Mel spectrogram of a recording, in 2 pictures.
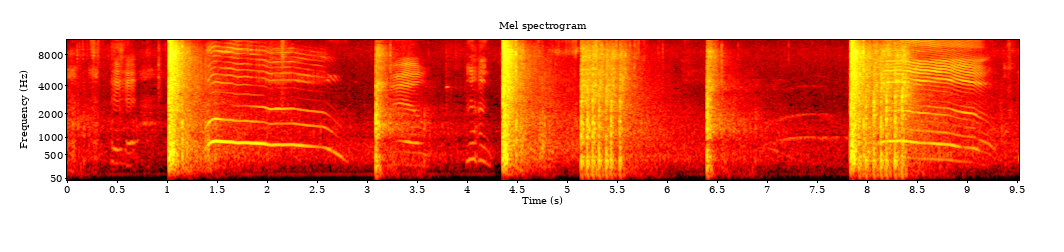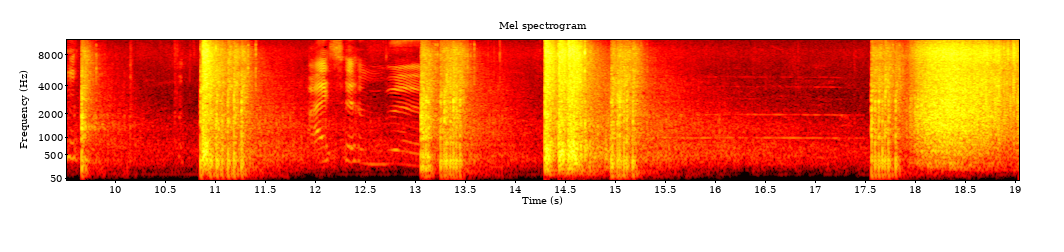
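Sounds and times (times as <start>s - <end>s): crackling firework pops: 0.0s - 1.6s, 3.0s - 7.0s, 7.8s - 8.8s, 9.5s - 11.8s, 13.0s - 15.6s, 17.6s - 19.0s
firework shells bursting: 0.0s - 2.4s, 3.0s - 7.1s, 7.8s - 16.2s, 17.5s - 19.0s
whistling firework: 1.0s - 2.7s, 6.4s - 8.8s, 14.4s - 19.0s.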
